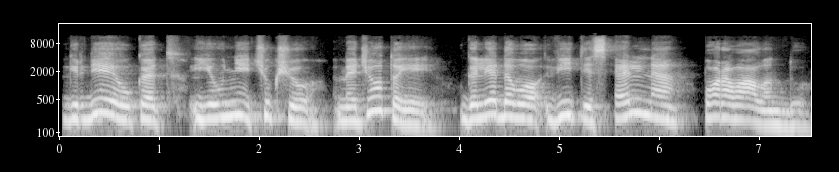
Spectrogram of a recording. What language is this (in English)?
Lithuanian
